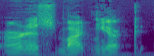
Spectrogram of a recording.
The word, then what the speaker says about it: Ernest Martynyuk: Uh, but we have Ernest Martynyuk from Upfix.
